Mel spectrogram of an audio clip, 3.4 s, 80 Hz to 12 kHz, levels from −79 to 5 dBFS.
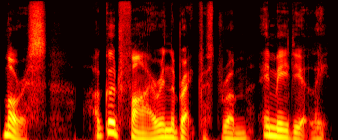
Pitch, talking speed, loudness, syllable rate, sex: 120 Hz, 160 wpm, -20 LUFS, 5.6 syllables/s, male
